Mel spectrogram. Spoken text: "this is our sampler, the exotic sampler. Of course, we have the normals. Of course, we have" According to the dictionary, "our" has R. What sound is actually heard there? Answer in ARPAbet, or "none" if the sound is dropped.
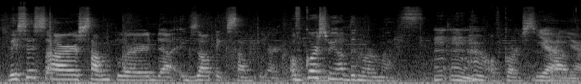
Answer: R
